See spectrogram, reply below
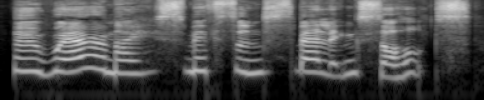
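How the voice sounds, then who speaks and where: A woman's voice: very high voice, steady tone, unhurried, dry recording, studio quality, voice pushed up. A woman voicing a fretful, melodramatic middle-aged society mother in a historical romance audiobook, pleading and overwrought. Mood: distressed.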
